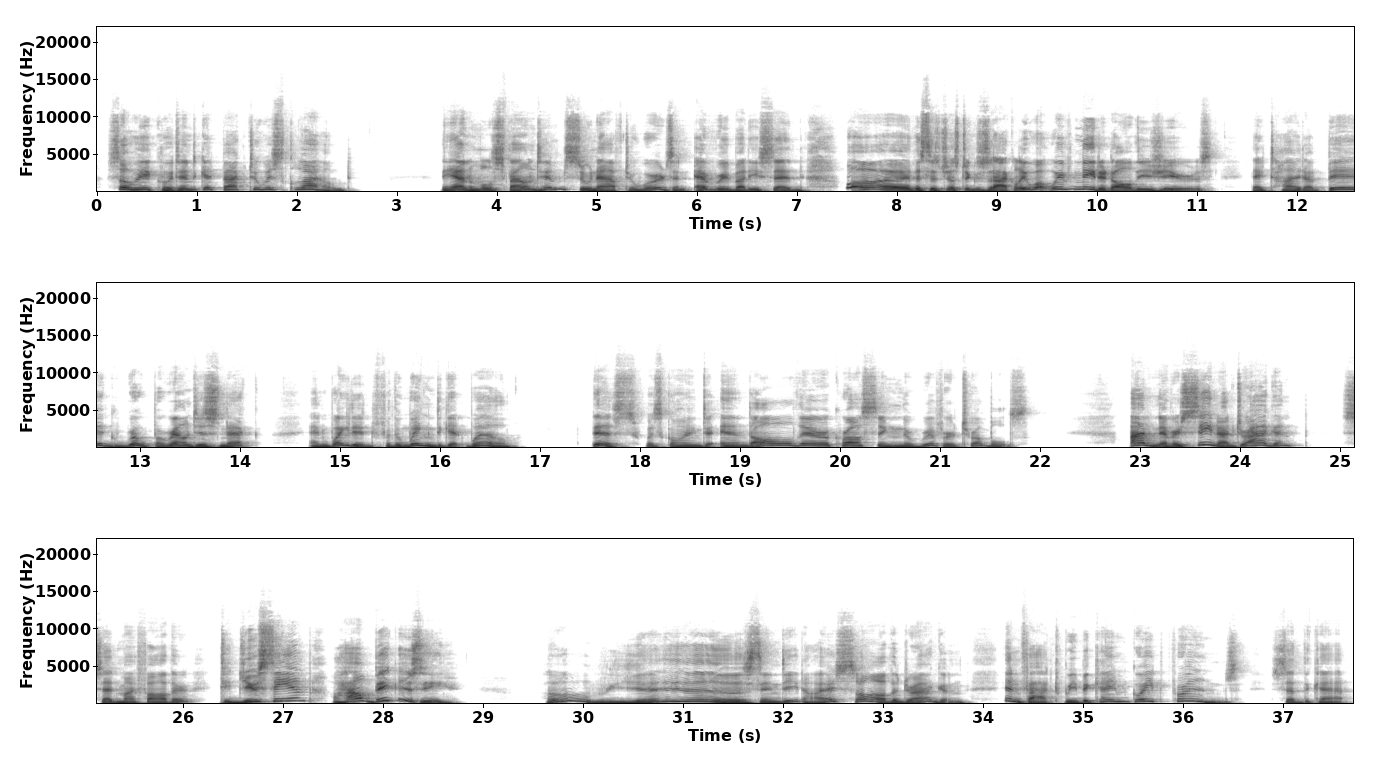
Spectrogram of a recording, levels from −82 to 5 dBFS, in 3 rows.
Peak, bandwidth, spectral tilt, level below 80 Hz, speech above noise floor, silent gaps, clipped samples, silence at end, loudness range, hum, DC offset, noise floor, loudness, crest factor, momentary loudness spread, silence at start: -4 dBFS; 11 kHz; -6 dB/octave; -66 dBFS; 64 dB; none; under 0.1%; 0.1 s; 4 LU; none; under 0.1%; -83 dBFS; -19 LUFS; 16 dB; 10 LU; 0.15 s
